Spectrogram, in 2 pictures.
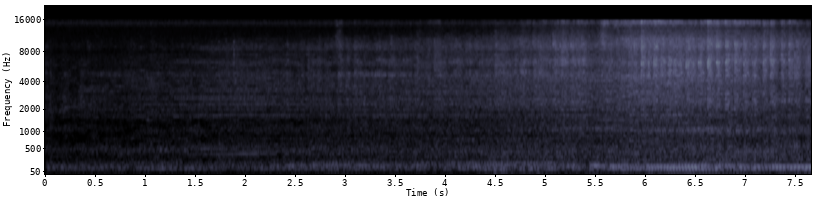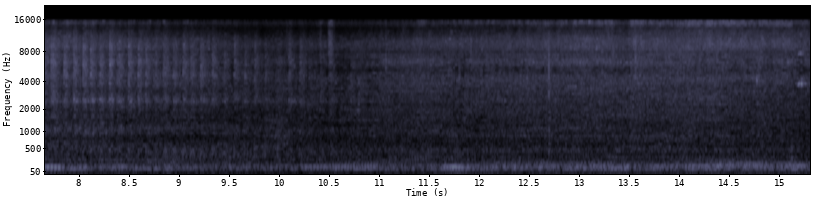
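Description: A motor vehicle's engine running, rising in level about five seconds in and staying loud.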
